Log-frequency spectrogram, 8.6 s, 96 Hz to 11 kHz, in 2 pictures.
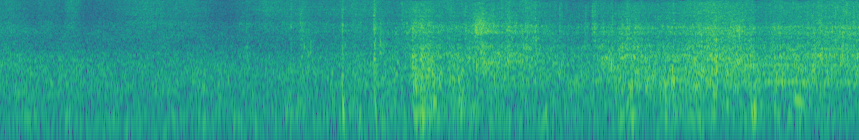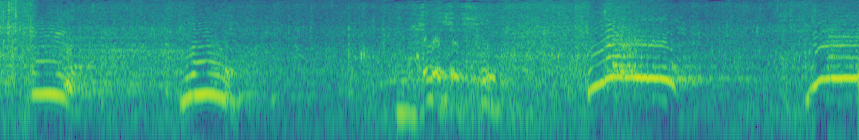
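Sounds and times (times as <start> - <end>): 
big sustained splash and churning of ice-filled cold water: 0.2 - 8.5
person plunging into ice-filled cold water: 1.7 - 8.3.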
